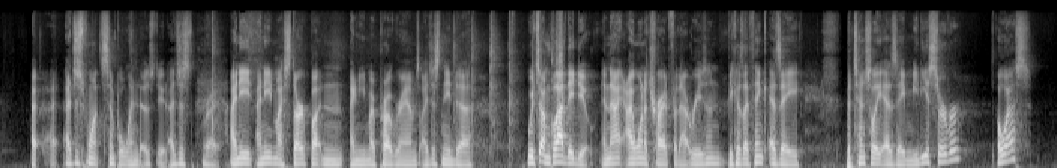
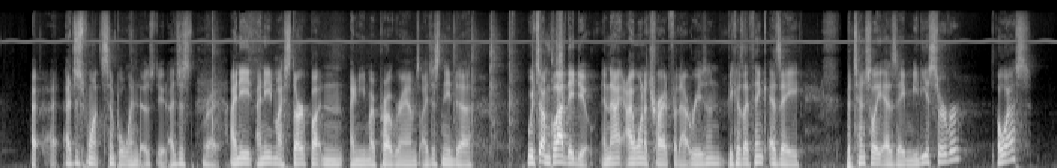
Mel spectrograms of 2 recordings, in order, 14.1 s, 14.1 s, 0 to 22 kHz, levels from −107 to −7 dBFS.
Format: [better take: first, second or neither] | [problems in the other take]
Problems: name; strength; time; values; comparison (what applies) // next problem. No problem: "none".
first | high-pitched whine; faint; throughout; 8 kHz, 30 dB below the speech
